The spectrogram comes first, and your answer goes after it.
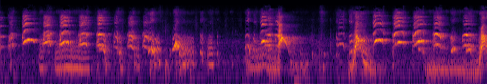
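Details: Two-week-old Gordon Setter puppies of the E litter, eyes and ears newly open, in a litter whining together: a dense chorus of high, arched squeals and whimpers, overlapping and repeated rapidly, with short pauses between bursts.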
